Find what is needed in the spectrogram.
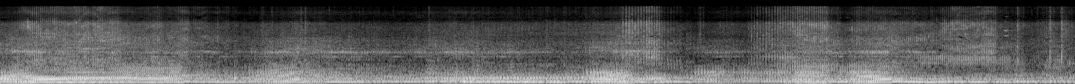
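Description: ATV engine running under throttle while being ridden, revving up in the first couple of seconds and then rising and easing off a few more times.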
